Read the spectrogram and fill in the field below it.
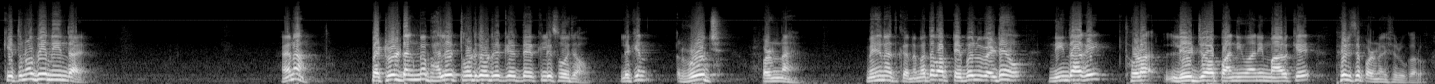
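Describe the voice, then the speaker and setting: A man's voice: high-pitched, expressive, moderate pace. A man teaching chemistry in a classroom, urging students to study every day in a repetitive, exhorting way. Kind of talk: classroom lecture.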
